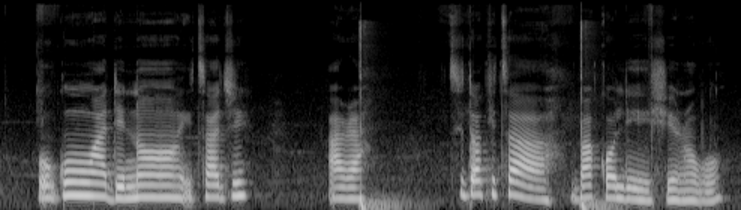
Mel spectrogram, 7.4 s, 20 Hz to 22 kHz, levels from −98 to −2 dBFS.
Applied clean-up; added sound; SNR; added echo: none; Thump, thud; 13 dB; none.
